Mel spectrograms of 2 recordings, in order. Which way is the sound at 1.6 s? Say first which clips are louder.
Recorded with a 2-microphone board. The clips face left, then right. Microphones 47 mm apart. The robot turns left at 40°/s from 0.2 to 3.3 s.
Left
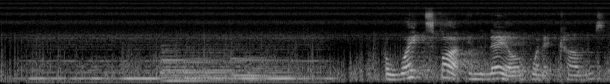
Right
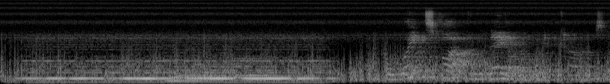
Even; 100° left.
